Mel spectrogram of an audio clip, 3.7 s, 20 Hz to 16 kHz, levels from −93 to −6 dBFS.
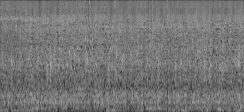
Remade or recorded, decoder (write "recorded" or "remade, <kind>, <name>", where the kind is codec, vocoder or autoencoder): recorded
